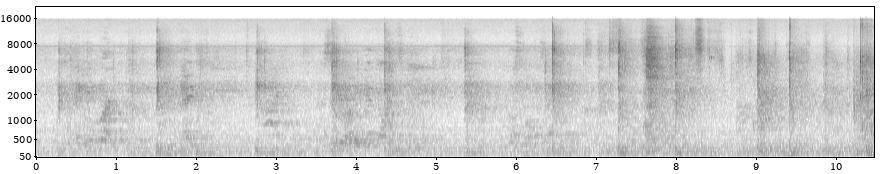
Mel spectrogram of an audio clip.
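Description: A basketball bounces sharply on a hardwood floor in a large echoing hall.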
